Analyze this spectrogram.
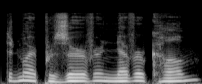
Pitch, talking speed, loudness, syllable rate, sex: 155 Hz, 150 wpm, -16 LUFS, 4.2 syllables/s, male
